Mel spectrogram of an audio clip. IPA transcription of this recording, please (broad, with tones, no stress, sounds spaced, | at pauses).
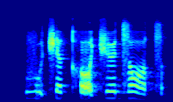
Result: v ṵ˧ t͡ʃ ɾ ə˧ kʰ ɔ̰˥˩ t͡ʃ ø˥ d͡z ɔ˥˩ t͡s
